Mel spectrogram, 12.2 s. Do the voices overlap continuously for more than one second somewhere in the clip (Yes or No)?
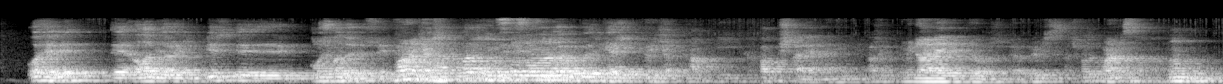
Yes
